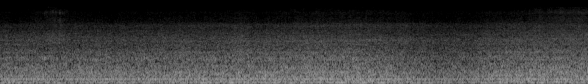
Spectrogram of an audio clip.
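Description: Sea surf washing over and around coastal rocks: a steady wash of noise that eases slightly about four seconds in. A steady low hum runs under it.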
